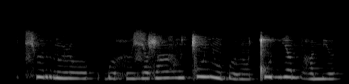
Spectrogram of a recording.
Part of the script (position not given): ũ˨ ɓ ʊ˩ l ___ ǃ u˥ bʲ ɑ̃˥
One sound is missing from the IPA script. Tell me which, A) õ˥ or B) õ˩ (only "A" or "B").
B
